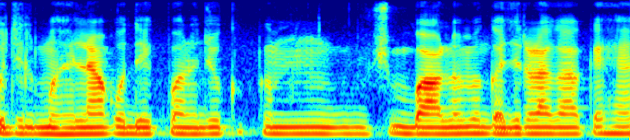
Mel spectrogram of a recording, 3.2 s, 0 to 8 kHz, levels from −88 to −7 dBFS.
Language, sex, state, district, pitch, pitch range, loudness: Hindi, male, Chhattisgarh, Raipur, 145 Hz, 140-145 Hz, -20 LUFS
